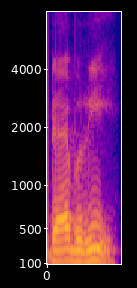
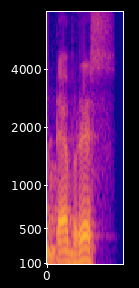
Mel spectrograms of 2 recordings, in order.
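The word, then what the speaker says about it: debris: word आपके सामने डबरी इसकी स्पेलिंग में एस आ रहा है लेकिन बोलना आपको है डबरी इसमें एस नहीं बोलता है the accent of this word इ डबरी नॉट डे बरेस लेकिन स्पेलिंग में एस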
